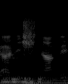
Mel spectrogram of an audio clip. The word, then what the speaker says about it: Anishinaabe: Okay, and that's the correct way to say Anishinaabe, the correct way to spell it.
